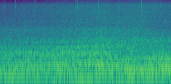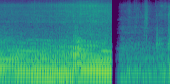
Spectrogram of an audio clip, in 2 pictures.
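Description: A motor vehicle engine running steadily and growing louder, then cut off abruptly near the end.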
